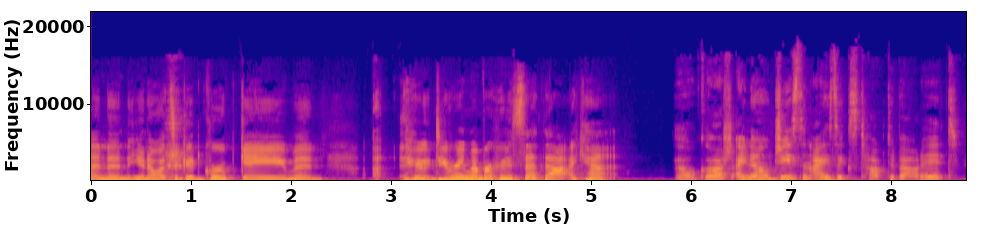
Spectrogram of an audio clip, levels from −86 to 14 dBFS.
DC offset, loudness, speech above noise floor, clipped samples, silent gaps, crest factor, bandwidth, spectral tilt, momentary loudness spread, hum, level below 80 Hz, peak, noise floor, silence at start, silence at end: under 0.1%; -13 LUFS; 29 dB; under 0.1%; none; 14 dB; 18 kHz; -4 dB/octave; 12 LU; none; -30 dBFS; 0 dBFS; -43 dBFS; 0 s; 0.1 s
